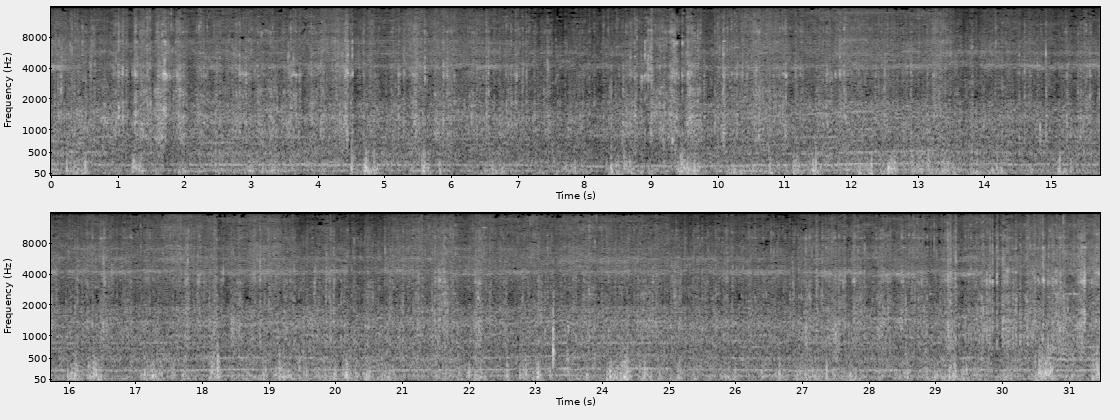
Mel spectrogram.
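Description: Outdoor ambience with a steady low hum of an idling vehicle engine, with scattered light knocks and taps.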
